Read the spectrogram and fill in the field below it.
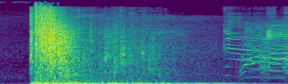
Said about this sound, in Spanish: una de aquellas enormes balas de cañón en hierro que salía de aquellas bocas del infierno como puras brasas impactó de lleno en el capellán y seis marineros más de cubierta provocando una explosión en el castillo de popa.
